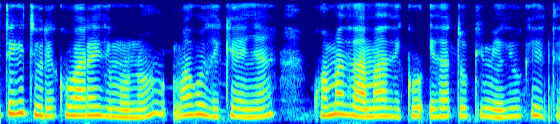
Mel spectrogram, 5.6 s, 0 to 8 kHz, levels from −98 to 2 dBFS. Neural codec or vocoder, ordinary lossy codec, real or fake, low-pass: codec, 44.1 kHz, 7.8 kbps, DAC; none; fake; 7.2 kHz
